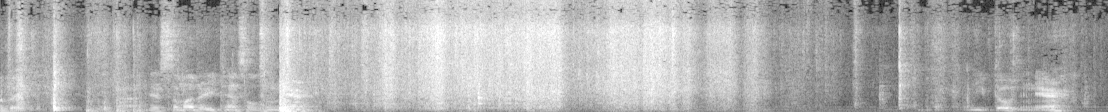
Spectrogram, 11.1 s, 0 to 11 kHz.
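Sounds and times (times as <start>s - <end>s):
plastic bag crinkling: 3.2s - 8.2s.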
